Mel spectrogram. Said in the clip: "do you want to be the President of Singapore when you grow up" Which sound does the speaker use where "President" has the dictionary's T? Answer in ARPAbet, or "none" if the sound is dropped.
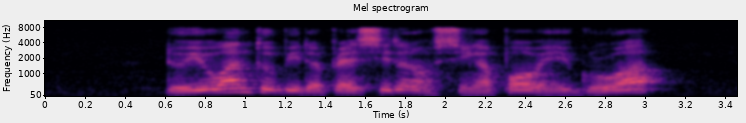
none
